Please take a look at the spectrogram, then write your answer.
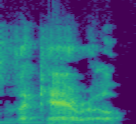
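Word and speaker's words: vaquero: from um is because people typically couldn't couldn't pronounce vakero so it became buaro vakero buaro it's the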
